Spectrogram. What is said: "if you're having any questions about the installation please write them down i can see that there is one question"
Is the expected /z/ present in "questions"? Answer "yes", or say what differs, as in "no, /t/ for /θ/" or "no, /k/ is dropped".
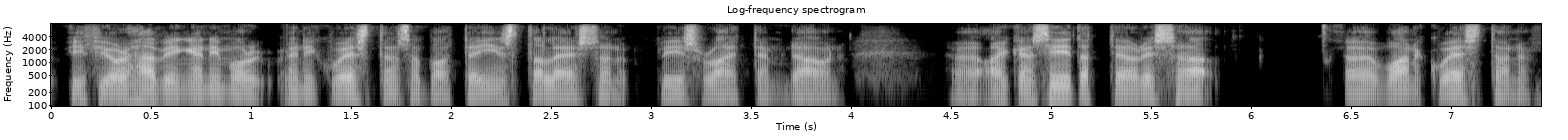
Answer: no, /s/ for /z/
